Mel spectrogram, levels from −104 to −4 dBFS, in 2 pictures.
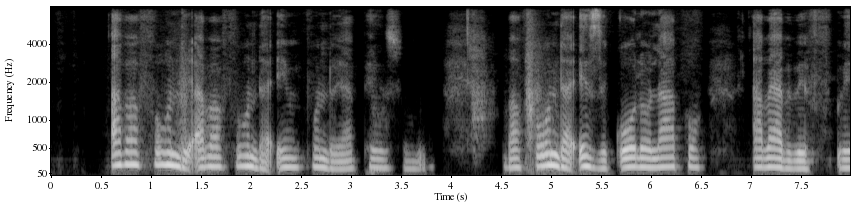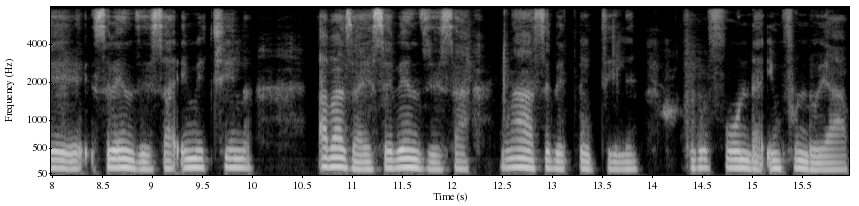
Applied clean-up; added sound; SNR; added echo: none; none; none; none.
